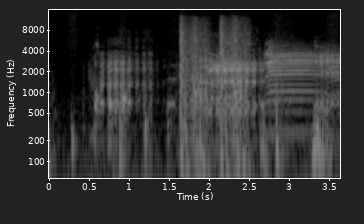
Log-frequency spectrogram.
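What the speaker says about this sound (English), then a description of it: "a sheep pen with plenty of sheep to make these wool walls" Sheep in a Minecraft pen bleat repeatedly, several overlapping bleats close by in an irregular rhythm, the later ones louder and more drawn out, with no talk over them.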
